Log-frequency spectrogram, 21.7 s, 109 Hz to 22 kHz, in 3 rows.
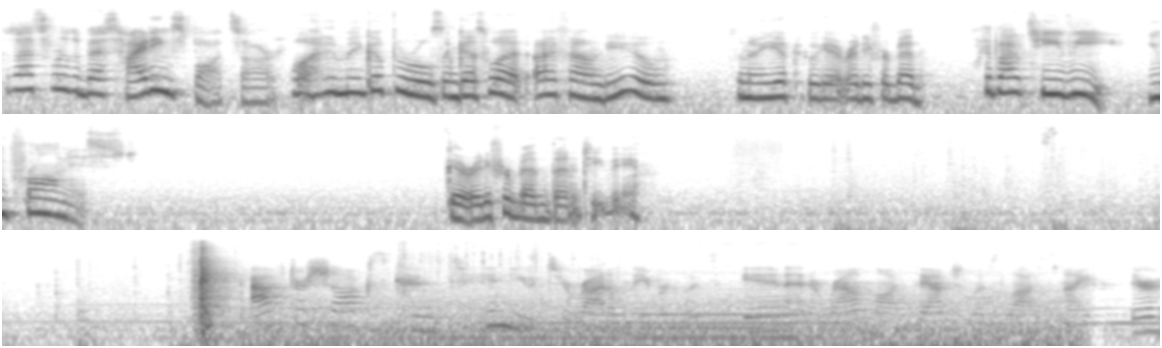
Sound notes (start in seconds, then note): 15.6 lock clicks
